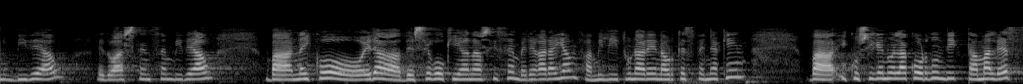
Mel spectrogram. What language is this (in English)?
Basque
